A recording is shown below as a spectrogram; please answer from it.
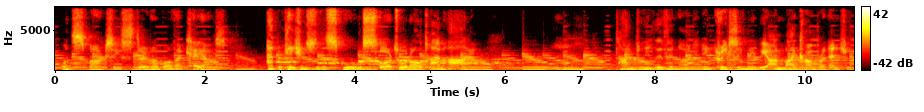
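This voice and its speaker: An actor playing a weary, regretful middle-aged father with a gravelly voice and measured, solemn delivery in a video game. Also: mid-range voice. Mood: wry, welcoming. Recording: echoey long reverb, music behind.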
